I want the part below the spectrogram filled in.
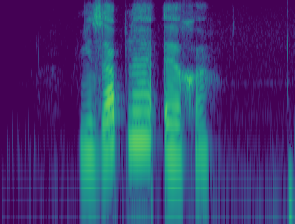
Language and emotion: Russian, neutral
